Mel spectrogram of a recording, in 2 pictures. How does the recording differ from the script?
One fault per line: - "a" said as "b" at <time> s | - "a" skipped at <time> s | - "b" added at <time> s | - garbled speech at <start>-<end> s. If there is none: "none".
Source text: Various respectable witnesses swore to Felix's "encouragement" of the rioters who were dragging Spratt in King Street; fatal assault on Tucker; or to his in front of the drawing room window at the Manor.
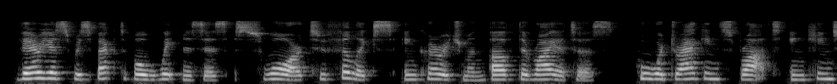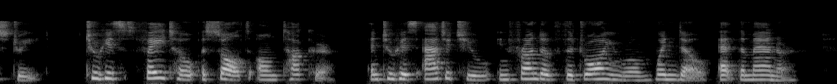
- "to his" added at 9.2 s
- "or" said as "and" at 12.0 s
- "attitude" added at 12.6 s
